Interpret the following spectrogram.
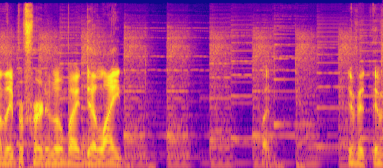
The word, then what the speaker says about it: Delight: I say delete delete well if it is French it is delete Delight would be if it was because the the E is silence so it's delete delete the E is like unless it has this accent here it's not pronounced at the end like 90% of the time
